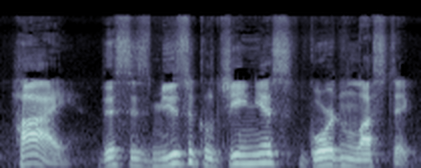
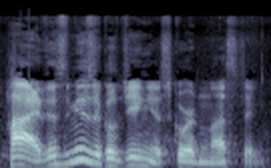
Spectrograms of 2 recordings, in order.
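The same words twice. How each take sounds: First: It is read hesitantly, without confidence. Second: It is said boldly, with confidence.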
